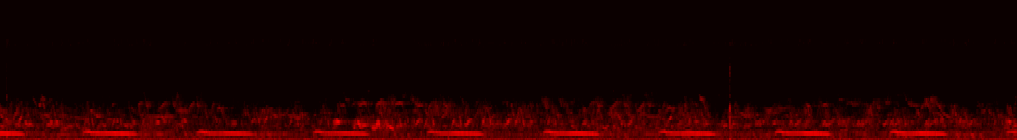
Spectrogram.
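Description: Very faint outdoor ambience: a bird repeats a short, curved call about once a second, with fainter twittering behind it.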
